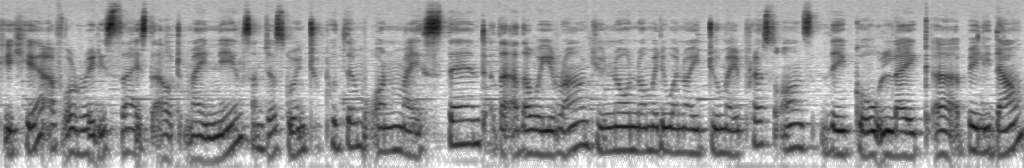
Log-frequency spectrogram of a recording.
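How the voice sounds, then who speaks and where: A woman at a moderate pace with hardly any pauses, amid noticeable background noise. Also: medium pitch for a woman, ordinary pitch variation. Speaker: nail tech content creator. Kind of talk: tutorial. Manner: halting.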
